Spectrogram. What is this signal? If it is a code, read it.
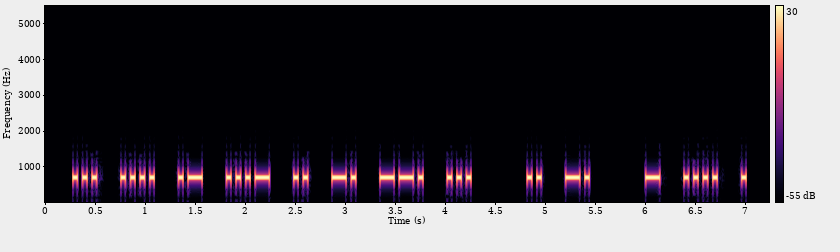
Morse code, heard as a keyed tone, about 25 wpm, spaced as for 20 wpm, 700 Hz. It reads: SHAVINGS IN THE
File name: Pinocchio / Pinocchio ch7 15 25 ik1hge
